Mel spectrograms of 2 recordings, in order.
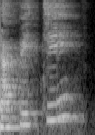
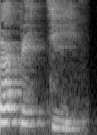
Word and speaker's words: appétit: Aquí bon appétit, buen provecho, bon appétit. Se utilizará bon masculino singular porque appétit es masculino singular. Appétit. No se pronuncia la T final.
